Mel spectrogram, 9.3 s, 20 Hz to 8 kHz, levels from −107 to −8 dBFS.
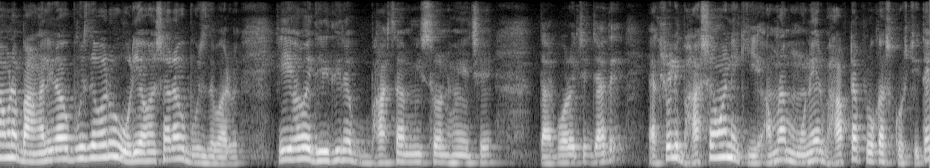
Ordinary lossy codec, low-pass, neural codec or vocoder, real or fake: none; none; none; real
